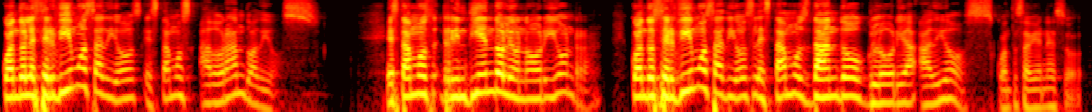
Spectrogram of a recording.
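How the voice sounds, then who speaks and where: A man's voice: sits high, moderate pace, a bit bright. A man preaching a sermon as pastor, emphatic, repeating key phrases and putting questions to the congregation. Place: church.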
